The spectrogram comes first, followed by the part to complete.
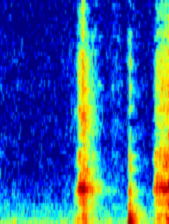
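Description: A man laughing under his breath: two short breathy bursts, about a second in and again half a second later.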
